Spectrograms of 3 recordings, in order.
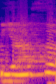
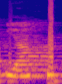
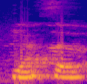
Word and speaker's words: Piaget: Kemudian tokoh yang kedua namanya Piase. Orang sering bacanya Piaget, padahal macamnya Piase.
